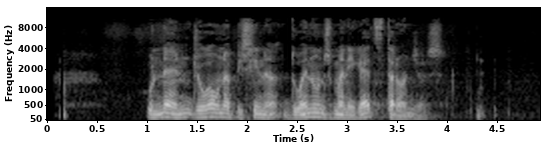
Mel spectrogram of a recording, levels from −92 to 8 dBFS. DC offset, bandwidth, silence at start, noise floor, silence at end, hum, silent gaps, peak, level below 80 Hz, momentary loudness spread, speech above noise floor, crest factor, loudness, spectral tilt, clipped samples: under 0.1%; 11.5 kHz; 0.15 s; -66 dBFS; 0.6 s; none; none; -8 dBFS; -52 dBFS; 9 LU; 41 dB; 20 dB; -25 LUFS; -5.5 dB/octave; under 0.1%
